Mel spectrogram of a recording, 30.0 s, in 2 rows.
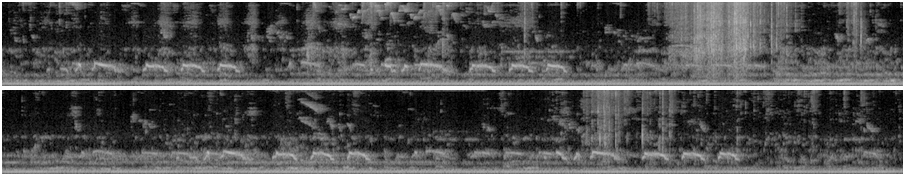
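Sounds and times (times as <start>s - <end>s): bird calling: 0.0s - 14.8s, 15.6s - 28.4s
steady low hum: 0.0s - 30.0s
rustling noise: 11.0s - 13.2s.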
